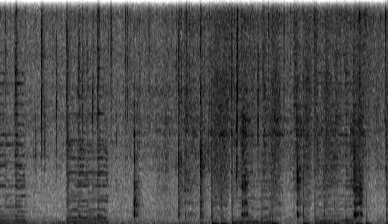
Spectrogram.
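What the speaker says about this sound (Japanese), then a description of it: "ダマにならないようにまんべんなく混ぜてください" A spoon stirs salt and pepper through a mixture in a pan, with steady soft sizzling and repeated scraping, stirring strokes throughout.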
